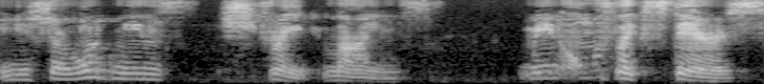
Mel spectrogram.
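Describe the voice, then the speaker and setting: A woman speaks with an Israeli accent. Her pace is fairly slow. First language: Hebrew. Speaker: interview guest. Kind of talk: casual interview conversation.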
